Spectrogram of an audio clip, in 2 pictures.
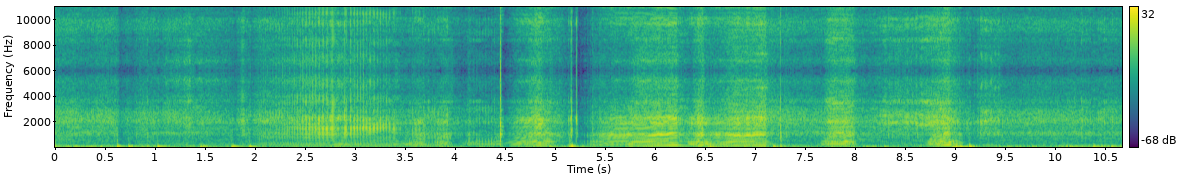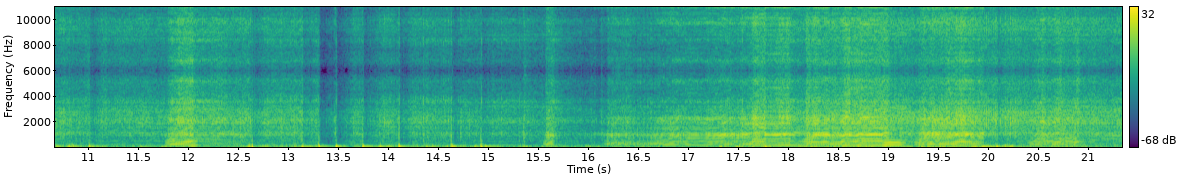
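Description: Yamaha YZ125 two-stroke motocross engine revving hard through the gears, its pitch climbing in repeated rises and dropping back as the throttle is rolled off, heard from the rider's helmet with wind buffeting the microphone.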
